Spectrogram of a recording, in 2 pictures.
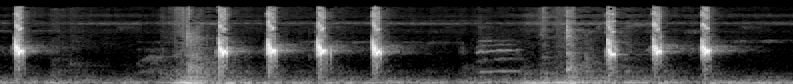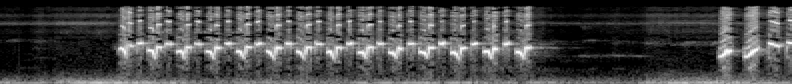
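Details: Trucukan, the yellow-vented bulbul, as green leafbird filler song. Spaced sharp chips lead into a fast rattling trill of about twenty downslurred notes lasting over two seconds, then more chips. Faint low rumble throughout.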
